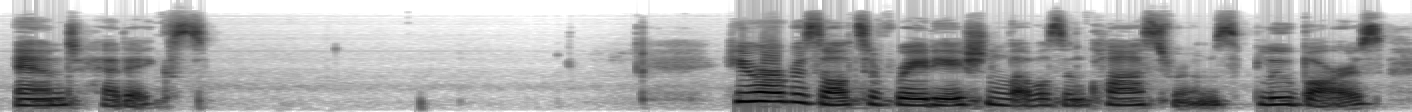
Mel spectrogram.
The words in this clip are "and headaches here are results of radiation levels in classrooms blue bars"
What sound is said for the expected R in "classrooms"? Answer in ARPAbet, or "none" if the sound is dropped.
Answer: R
